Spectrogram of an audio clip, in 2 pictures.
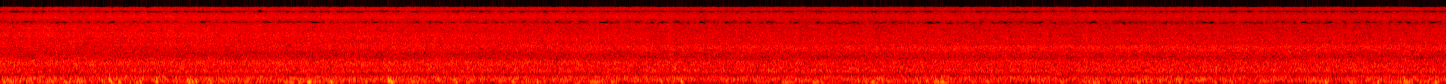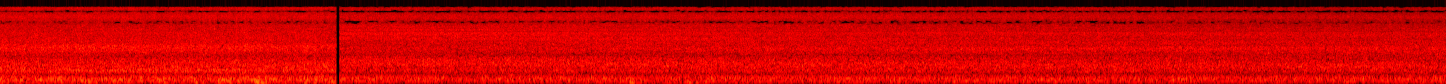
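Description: Spring-fed stream rushing steadily, with a low rumble in the first part; about eighteen seconds in the sound drops a little and loses the rumble, as at a change of spot along the water.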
